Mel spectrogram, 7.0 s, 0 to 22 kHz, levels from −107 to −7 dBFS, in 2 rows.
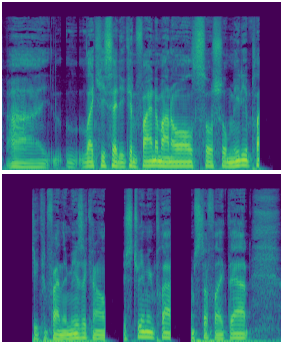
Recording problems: audio cutting out; at 3 s for 0.5 s, at 5 s and at 5.5 s

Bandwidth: 15 kHz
